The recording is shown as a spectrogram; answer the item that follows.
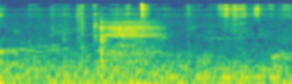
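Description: Very quiet: a faint rustle of stretchy nylon knit fabric being pulled hard by hand to load a serged seam, with one small click under a second in, over a low steady room hum.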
